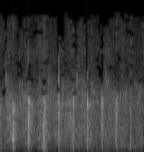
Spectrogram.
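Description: An audience applauds for a fourth grader receiving her Bible, a dense wash of clapping with sharper claps standing out at a steady, regular beat, moderately loud and without any voices.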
